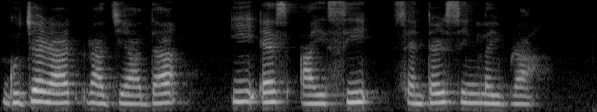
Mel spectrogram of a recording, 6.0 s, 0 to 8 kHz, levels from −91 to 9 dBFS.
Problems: none marked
